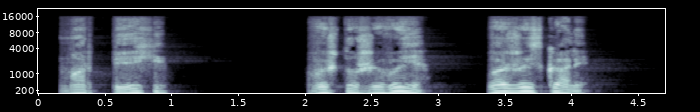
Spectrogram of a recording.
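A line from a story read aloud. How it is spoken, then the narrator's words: Trembling voice. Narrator (Russian): Начал он говорить дрожащим голосом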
